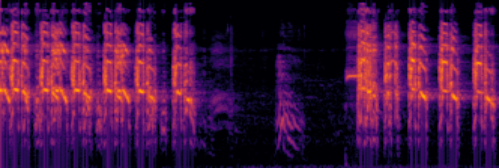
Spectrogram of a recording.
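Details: Grey francolin (grey teetar) calling: bursts of harsh, rapid, repeated squawky notes in quick series, a short pause with faint lower notes, then another fast run of loud rasping calls.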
